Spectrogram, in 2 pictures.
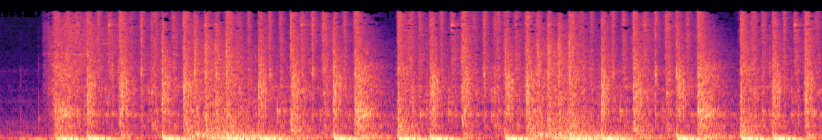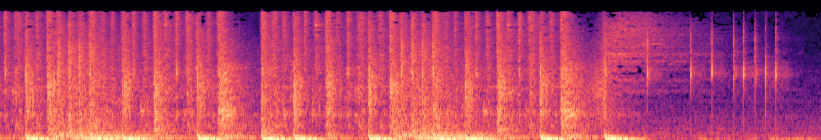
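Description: A loud, punchy opening jingle with a driving percussive beat that plays steadily for about fourteen seconds, then cuts off abruptly, leaving a brief quiet tail. No one speaks.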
